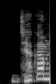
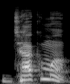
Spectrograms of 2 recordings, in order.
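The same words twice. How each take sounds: First: जख्म opened up as "ja-kam"; wrong full-letter reading. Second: जख्म as "jakh-m"; correct half-letter reading. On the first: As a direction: put a vowel between kh and m in जख्म. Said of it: "नहीं पढ़ना". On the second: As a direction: run kh straight into m in जख्म. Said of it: "जख्म नहीं पढ़ना". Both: Shown as a demonstration.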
